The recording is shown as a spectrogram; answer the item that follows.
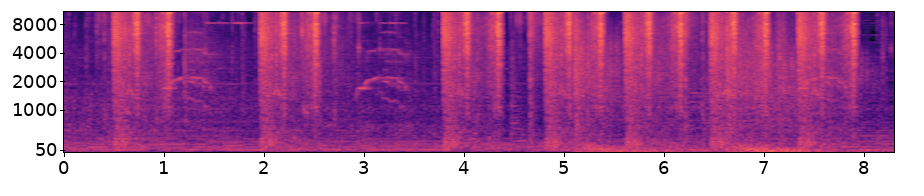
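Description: Shotgun blasts in the video game Hrot, fired at an enemy: a dense run of loud, booming shots in quick succession over roughly eight seconds, with mechanical clatter between bursts and an intensity that builds toward the end.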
